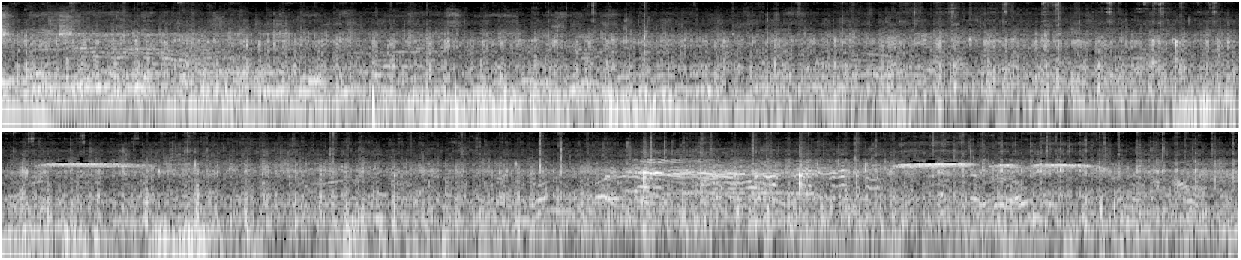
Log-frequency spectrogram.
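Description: Footsteps of a large pack of runners on a paved road as they stream past, mixed with indistinct voices. A short high beep sounds about halfway, and two more near the end.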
